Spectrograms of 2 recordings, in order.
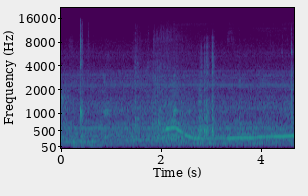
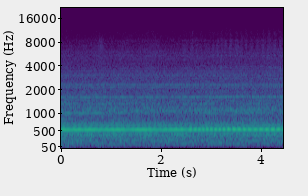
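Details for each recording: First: Power Mac G5 Quad at first power-on with the side cover off, checked for coolant leaks: after clicks, a soft tone sweeps down then climbs as the fans and water-block pumps spin up; normal startup. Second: Power Mac G5 Quad tower, liquid-cooled, first power-on with side cover off: steady loud whirring, strong constant tone near 550 Hz, pulsing near the end, as cooling fans and water blocks spin up; cause of loudness not confirmed.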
